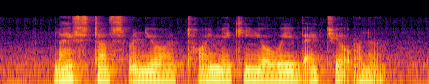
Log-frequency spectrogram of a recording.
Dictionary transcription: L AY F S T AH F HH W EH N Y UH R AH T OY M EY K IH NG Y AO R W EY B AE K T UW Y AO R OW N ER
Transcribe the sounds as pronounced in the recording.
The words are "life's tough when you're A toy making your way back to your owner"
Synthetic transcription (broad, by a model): L AY F S T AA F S W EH N Y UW AH T OY M EY K IH NG Y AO W EY B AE K T UW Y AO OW N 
